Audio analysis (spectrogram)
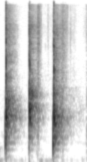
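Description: A classroom of children doing a spirit clap: three sharp, evenly spaced claps, loud and close, with nothing else around them.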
